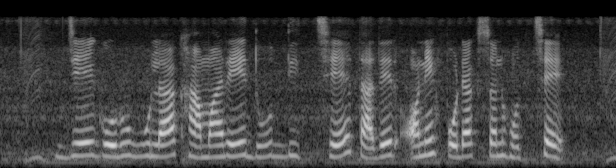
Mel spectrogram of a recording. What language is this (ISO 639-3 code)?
ben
